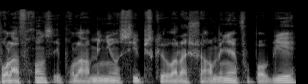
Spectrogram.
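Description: A man talks at a very deep, low pitch with monotone, flat intonation. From Armenia. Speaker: professional boxer. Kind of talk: interview.

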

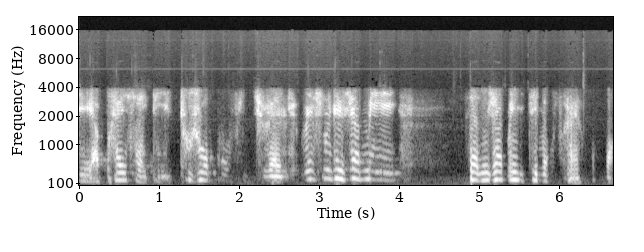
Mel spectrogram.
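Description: A woman talks at a very slow pace with a fairly low pitch. Her loudness swings widely. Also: ordinary pitch variation. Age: 70s. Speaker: caller. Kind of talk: personal testimony. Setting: phone call.

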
